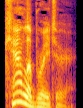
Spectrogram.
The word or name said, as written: calibrator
